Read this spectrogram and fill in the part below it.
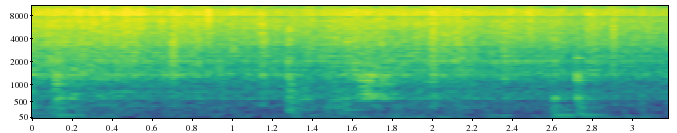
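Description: Garlic and onion frying in a pan, a dense, continuous sizzle up close with a few light stirring scrapes mixed in, no voices present.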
